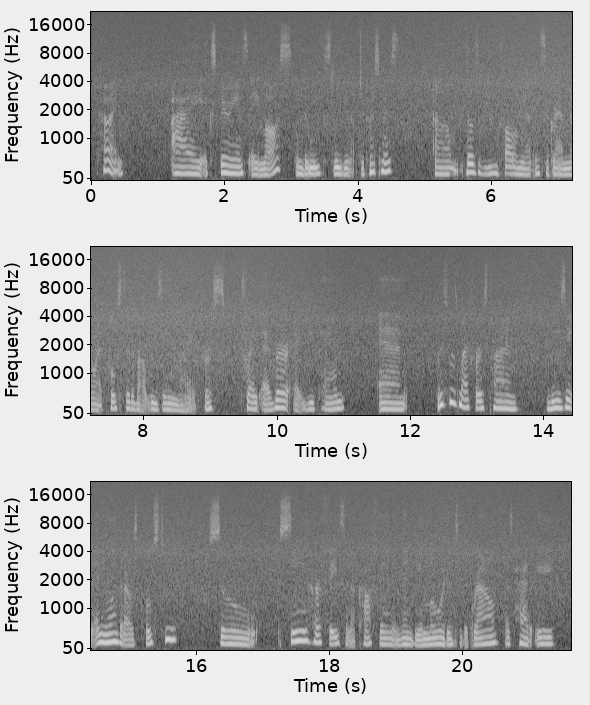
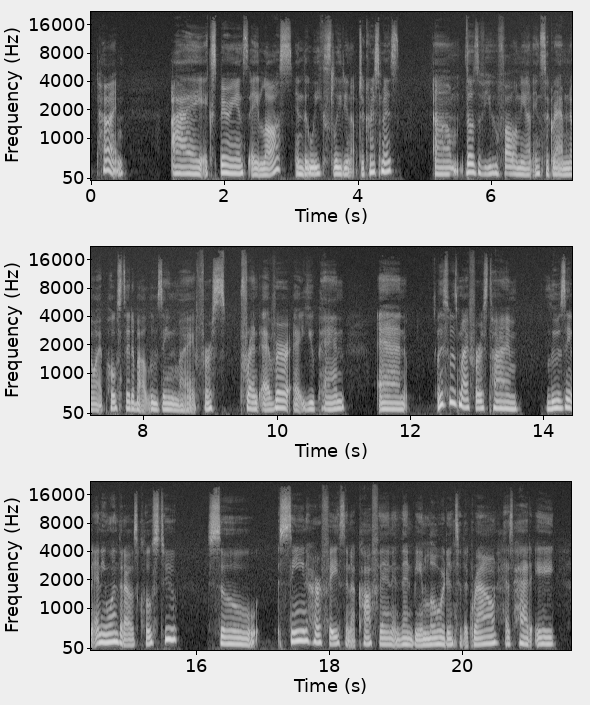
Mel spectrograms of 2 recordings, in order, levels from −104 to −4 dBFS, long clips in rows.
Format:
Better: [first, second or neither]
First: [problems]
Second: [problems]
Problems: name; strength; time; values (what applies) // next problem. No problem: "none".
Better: second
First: hiss; loud; throughout; 3 dB below the speech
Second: hiss; faint; throughout; 30 dB below the speech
